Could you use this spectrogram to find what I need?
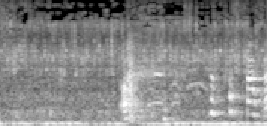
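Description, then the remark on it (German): Water runs steadily into a watering can, a continuous splashing rush over a low hum, with a few brief gurgling tones as it fills. “Dann drehe ich mich erstmal um und fülle die Gießkanne.”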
